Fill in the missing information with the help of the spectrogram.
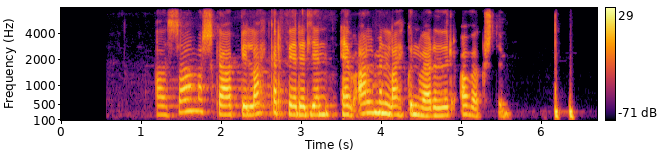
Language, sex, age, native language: Icelandic, female, 20-29, Icelandic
